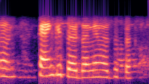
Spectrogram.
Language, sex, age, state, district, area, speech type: Kannada, female, 18-30, Karnataka, Chamarajanagar, rural, conversation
